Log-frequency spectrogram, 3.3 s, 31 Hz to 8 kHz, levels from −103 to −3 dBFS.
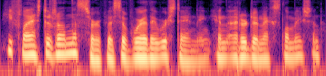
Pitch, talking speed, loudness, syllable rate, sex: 125 Hz, 275 wpm, -16 LUFS, 8.3 syllables/s, male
